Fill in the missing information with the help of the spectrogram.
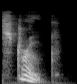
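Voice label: "stroke", British English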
